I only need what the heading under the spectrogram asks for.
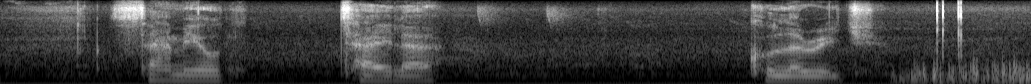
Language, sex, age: English, male, 21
